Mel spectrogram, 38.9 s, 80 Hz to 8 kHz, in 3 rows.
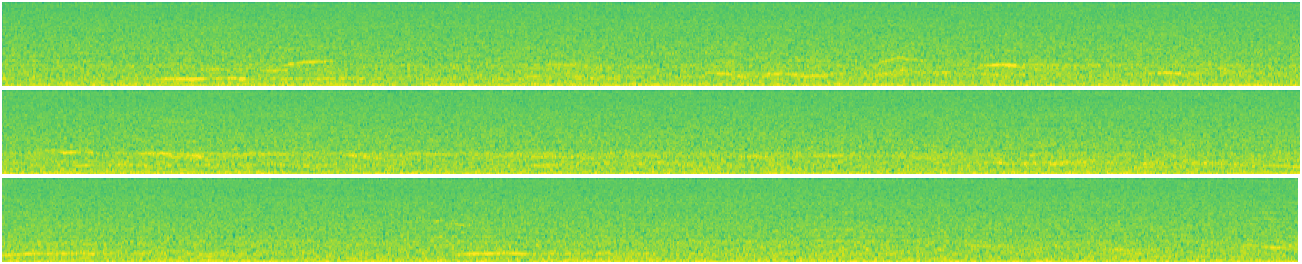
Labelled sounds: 2.9	3.3	humpback whale, 0.80 to 0.99 kHz
8.8	9.2	humpback whale, 0.80 to 1.2 kHz
13.4	13.8	humpback whale, 0.80 to 0.90 kHz

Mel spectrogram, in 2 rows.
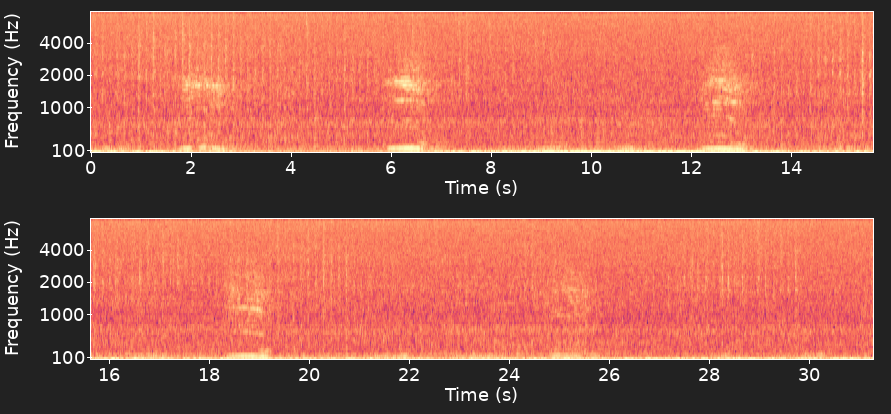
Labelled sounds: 1.8	2.7	humpback whale, 1.3 to 1.9 kHz
5.9	6.7	humpback whale, 1.1 to 2.0 kHz
12.2	13.0	humpback whale, 1.1 to 2.0 kHz
18.5	19.1	humpback whale, 0.96 to 1.2 kHz

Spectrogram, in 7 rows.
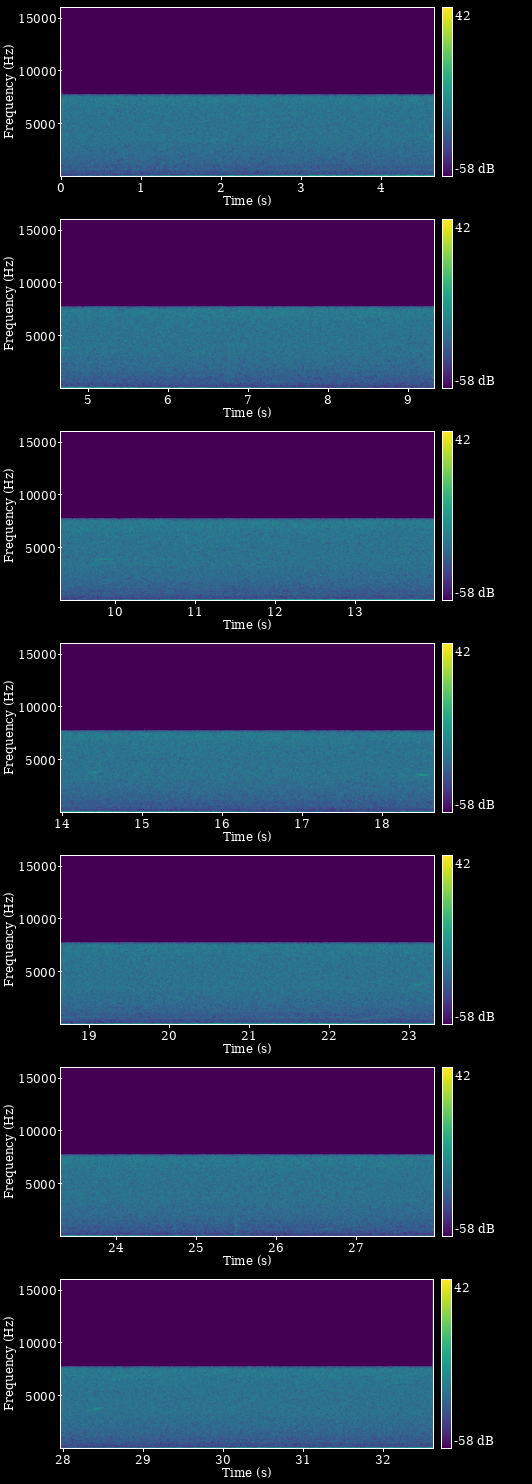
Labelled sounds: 22.6	22.8	humpback whale, 0.80 to 0.93 kHz

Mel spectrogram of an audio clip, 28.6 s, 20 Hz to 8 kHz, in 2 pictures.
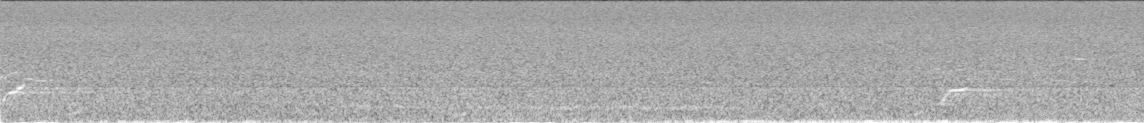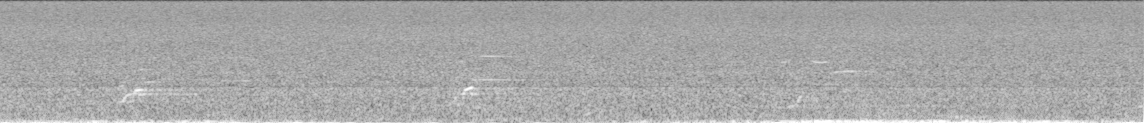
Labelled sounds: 0.0	0.2	humpback whale, 1.1 to 1.3 kHz
20.2	20.6	humpback whale, 0.93 to 2.1 kHz
24.7	25.0	humpback whale, 1.2 to 1.4 kHz

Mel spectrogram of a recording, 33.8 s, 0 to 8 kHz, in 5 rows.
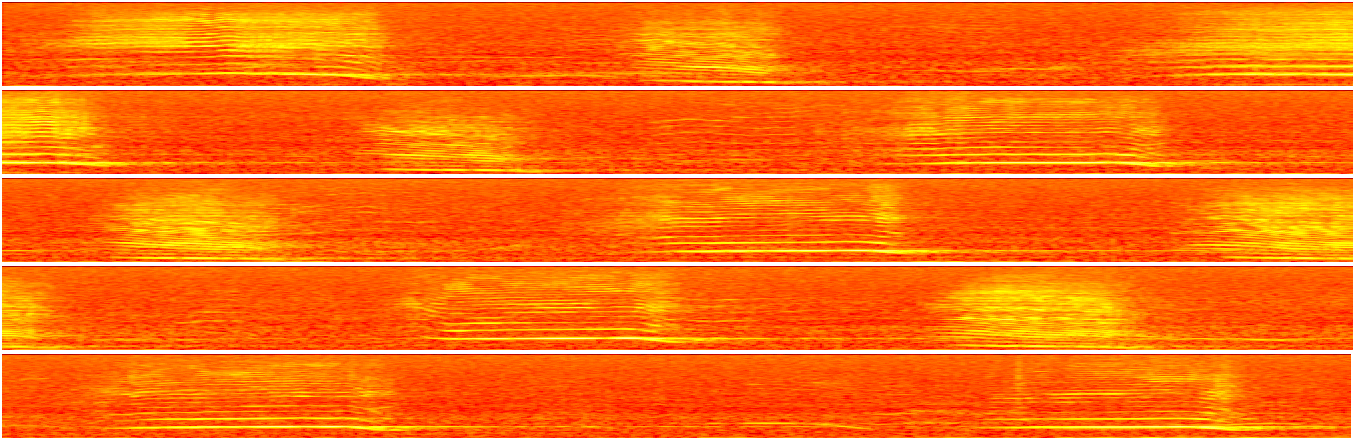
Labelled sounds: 0.2	1.9	humpback whale, 0.80 to 5.5 kHz
3.1	3.9	humpback whale, 0.93 to 2.2 kHz
5.6	6.4	humpback whale, 1.0 to 3.2 kHz
6.7	7.1	humpback whale, 2.3 to 2.4 kHz
8.5	9.1	humpback whale, 0.86 to 2.4 kHz
10.0	10.8	humpback whale, 0.99 to 4.0 kHz
11.2	12.3	humpback whale, 0.80 to 6.1 kHz
14.0	15.7	humpback whale, 0.90 to 4.9 kHz
16.3	18.9	humpback whale, 0.80 to 7.0 kHz
19.3	20.5	humpback whale, 0.86 to 3.5 kHz
21.1	21.5	humpback whale, 0.83 to 1.5 kHz
22.4	24.5	humpback whale, 0.80 to 6.3 kHz
24.9	25.4	humpback whale, 0.96 to 3.5 kHz
25.7	26.1	humpback whale, 1.3 to 1.5 kHz
27.5	28.8	humpback whale, 0.80 to 6.4 kHz
31.4	33.1	humpback whale, 0.80 to 5.6 kHz

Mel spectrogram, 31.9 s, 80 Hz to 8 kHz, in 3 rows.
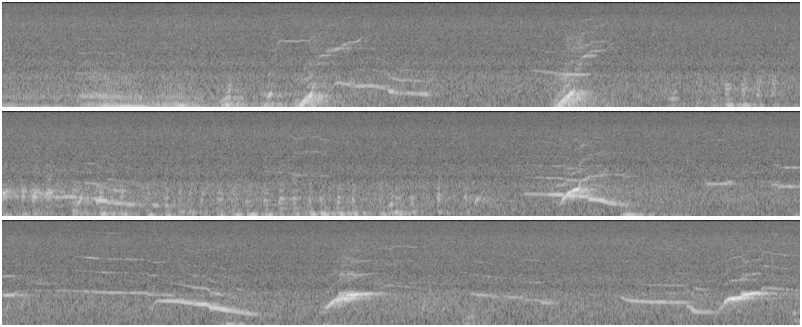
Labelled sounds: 3.7	4.8	humpback whale, 2.0 to 3.2 kHz
5.1	5.5	humpback whale, 0.78 to 1.0 kHz
7.0	8.1	humpback whale, 0.84 to 2.9 kHz
11.7	12.0	humpback whale, 0.78 to 1.0 kHz
14.5	14.9	humpback whale, 1.1 to 2.8 kHz
17.7	19.1	humpback whale, 0.78 to 1.4 kHz
20.0	20.4	humpback whale, 0.84 to 1.1 kHz
20.9	24.2	humpback whale, 0.78 to 5.8 kHz
25.7	27.0	humpback whale, 0.78 to 4.1 kHz
27.5	28.5	humpback whale, 0.78 to 1.4 kHz
29.9	31.9	humpback whale, 0.78 to 3.5 kHz

